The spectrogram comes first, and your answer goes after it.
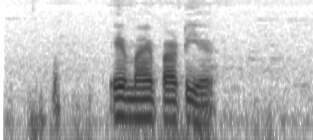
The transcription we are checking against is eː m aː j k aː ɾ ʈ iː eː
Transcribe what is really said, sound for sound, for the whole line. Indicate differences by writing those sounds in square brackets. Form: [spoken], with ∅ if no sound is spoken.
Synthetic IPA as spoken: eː m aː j [p] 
